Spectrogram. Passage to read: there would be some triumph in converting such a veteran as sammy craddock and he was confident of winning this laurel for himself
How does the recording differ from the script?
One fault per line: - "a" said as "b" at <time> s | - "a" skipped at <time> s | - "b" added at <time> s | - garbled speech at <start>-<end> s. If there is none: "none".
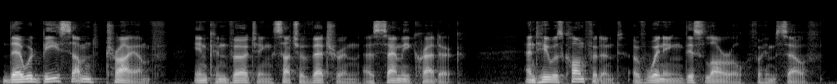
none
